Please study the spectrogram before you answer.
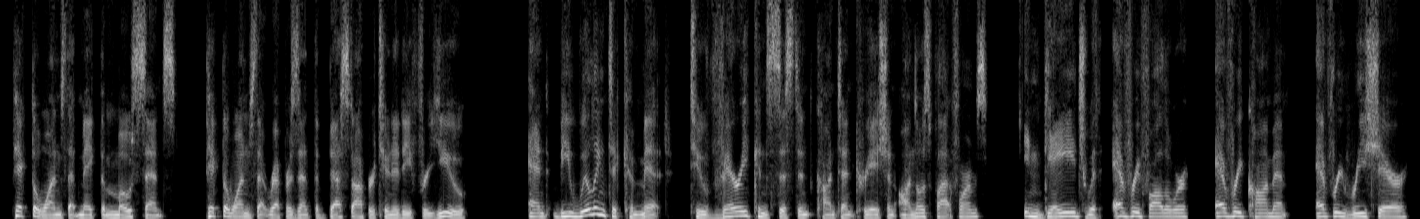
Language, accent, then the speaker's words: English; Canada; I'm Canadian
